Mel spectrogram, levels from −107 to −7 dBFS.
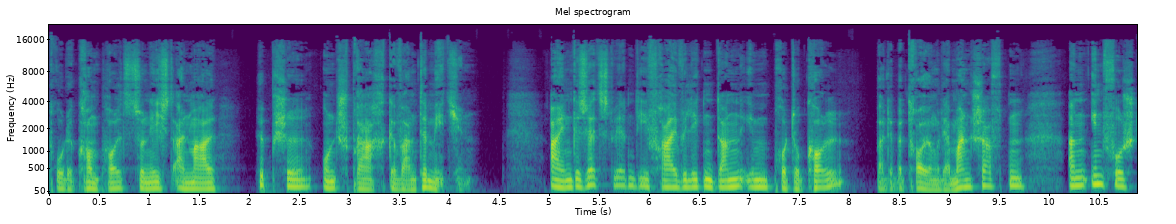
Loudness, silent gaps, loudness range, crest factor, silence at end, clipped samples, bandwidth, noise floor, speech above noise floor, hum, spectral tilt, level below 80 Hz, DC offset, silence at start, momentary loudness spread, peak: -24 LUFS; none; 2 LU; 22 dB; 0 s; under 0.1%; 17 kHz; -53 dBFS; 29 dB; none; -5.5 dB/octave; -48 dBFS; under 0.1%; 0 s; 9 LU; -4 dBFS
